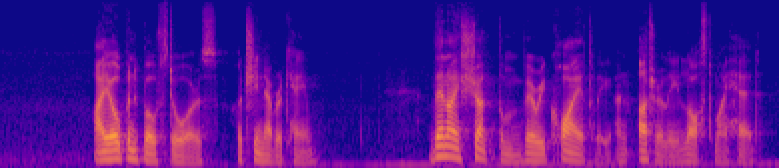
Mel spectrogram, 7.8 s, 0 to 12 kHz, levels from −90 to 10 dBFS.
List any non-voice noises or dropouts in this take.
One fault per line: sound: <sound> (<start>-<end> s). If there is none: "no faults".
no faults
